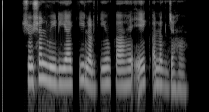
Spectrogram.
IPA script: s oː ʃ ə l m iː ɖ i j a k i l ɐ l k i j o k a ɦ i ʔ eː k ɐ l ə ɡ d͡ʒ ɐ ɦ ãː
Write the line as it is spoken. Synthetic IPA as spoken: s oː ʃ ə l m iː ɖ i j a k i l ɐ ɽ k i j õ k a ɦ ɛ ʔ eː k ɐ l ə ɡ d͡ʒ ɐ ɦ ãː

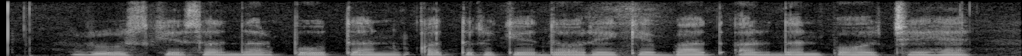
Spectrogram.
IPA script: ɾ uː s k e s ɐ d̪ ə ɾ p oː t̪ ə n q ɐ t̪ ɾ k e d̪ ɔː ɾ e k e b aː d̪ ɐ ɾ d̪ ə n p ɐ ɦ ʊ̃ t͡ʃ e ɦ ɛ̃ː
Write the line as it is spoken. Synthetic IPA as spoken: ɾ uː s k e s ɐ d̪ ə ɾ p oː t̪ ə n q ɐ t̪ ɾ k e d̪ ɔː ɾ e k e b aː d̪ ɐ ɾ d̪ ə n p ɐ ɦ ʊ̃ t͡ʃ e ɦ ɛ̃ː

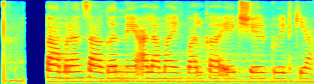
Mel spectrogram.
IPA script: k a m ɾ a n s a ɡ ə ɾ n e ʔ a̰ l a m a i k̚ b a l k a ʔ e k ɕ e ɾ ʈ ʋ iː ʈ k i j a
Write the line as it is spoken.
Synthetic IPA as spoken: k a m ɾ a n s a ɡ ə ɾ n e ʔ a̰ l a m a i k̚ b a l k a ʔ e k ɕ e ɾ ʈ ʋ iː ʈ k i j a

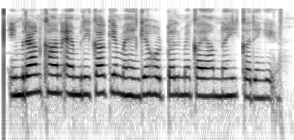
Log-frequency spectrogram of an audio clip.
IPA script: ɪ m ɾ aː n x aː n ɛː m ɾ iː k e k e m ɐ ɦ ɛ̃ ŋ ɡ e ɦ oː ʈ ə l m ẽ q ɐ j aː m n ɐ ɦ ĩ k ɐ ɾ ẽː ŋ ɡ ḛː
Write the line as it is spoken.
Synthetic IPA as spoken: ɪ m ɾ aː n x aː n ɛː m ɾ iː k a k e m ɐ ɦ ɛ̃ ŋ ɡ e ɦ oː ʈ ə l m ẽ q ɐ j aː m n ɐ ɦ ĩ k ɐ ɾ ẽː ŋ ɡ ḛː

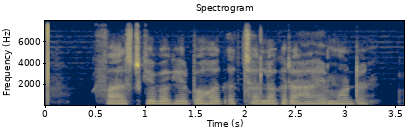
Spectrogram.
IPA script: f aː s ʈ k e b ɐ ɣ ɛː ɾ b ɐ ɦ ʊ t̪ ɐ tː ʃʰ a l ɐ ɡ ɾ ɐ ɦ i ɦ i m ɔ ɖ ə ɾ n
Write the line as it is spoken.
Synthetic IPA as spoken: f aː s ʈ k e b ɐ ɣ ɛː ɾ b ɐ ɦ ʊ t̪ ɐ tː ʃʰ a l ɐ ɡ ɾ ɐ ɦ a ɦ ɛ m ɔː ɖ ə ɾ n

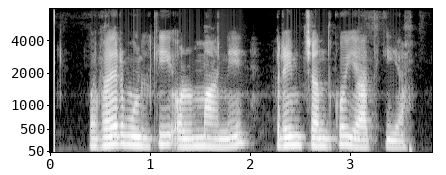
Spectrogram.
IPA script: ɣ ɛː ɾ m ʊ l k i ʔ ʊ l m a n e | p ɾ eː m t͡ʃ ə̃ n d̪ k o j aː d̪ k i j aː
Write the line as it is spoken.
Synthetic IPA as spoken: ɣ ɛː ɾ m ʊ l k i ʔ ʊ l m a n e | p ɾ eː m t͡ʃ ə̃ n d̪ k o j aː d̪ k i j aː

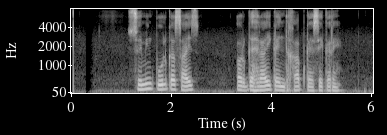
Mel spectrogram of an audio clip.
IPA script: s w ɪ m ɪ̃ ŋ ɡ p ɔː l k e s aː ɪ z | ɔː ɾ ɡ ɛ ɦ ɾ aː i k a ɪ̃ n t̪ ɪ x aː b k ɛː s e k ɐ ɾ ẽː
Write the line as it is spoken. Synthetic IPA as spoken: s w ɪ m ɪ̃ ŋ ɡ p uː l k a s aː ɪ z | ɔː ɾ ɡ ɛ ɦ ɾ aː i k a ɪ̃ n t̪ ɪ x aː b k ɛː s e k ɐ ɾ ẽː

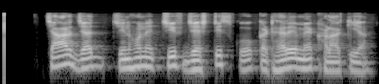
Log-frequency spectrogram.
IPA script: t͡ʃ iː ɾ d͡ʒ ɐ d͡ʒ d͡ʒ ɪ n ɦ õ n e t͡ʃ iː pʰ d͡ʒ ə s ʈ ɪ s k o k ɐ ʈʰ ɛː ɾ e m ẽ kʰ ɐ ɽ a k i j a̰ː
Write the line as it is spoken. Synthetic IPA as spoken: t͡ʃ aː ɾ d͡ʒ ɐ d͡ʒ d͡ʒ ɪ n ɦ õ n e t͡ʃ iː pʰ d͡ʒ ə s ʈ ɪ s k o k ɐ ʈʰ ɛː ɾ e m ẽ kʰ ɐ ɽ a k i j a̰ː

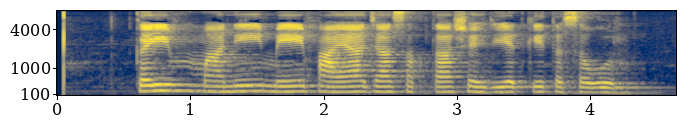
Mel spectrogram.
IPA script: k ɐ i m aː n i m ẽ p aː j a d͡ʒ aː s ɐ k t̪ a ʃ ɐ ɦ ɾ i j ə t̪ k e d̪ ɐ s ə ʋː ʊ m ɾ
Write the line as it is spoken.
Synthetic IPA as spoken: k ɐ i m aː n i m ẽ p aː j a d͡ʒ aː s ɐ k t̪ a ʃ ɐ ɦ ɾ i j ə t̪ k e t̪ ɐ s ə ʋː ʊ ɾ

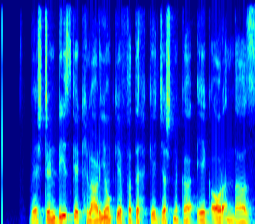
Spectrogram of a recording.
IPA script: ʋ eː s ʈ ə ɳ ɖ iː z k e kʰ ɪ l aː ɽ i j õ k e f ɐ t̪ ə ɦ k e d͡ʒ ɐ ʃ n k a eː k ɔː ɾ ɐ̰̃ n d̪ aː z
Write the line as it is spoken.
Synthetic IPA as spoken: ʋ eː s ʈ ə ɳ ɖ iː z k e kʰ ɪ l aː ɽ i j õ k e f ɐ t̪ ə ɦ k e d͡ʒ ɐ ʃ n k a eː k ɔː ɾ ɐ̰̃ n d̪ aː z

